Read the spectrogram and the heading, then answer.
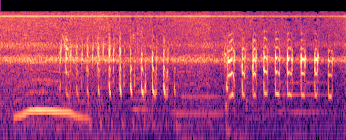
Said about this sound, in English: Solid Scops Owl peers inquisitively at the camera. What a cutie. The next day, there are two having a little chat.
